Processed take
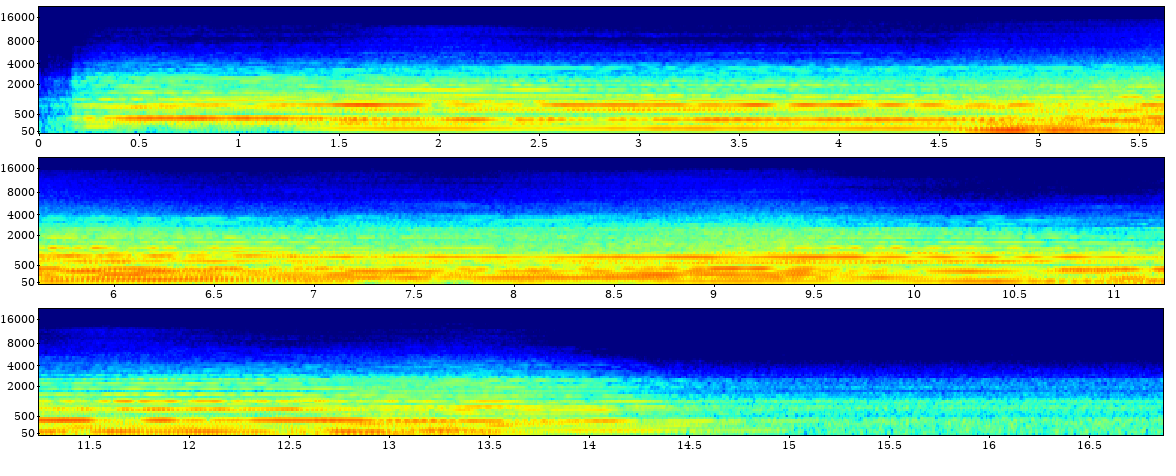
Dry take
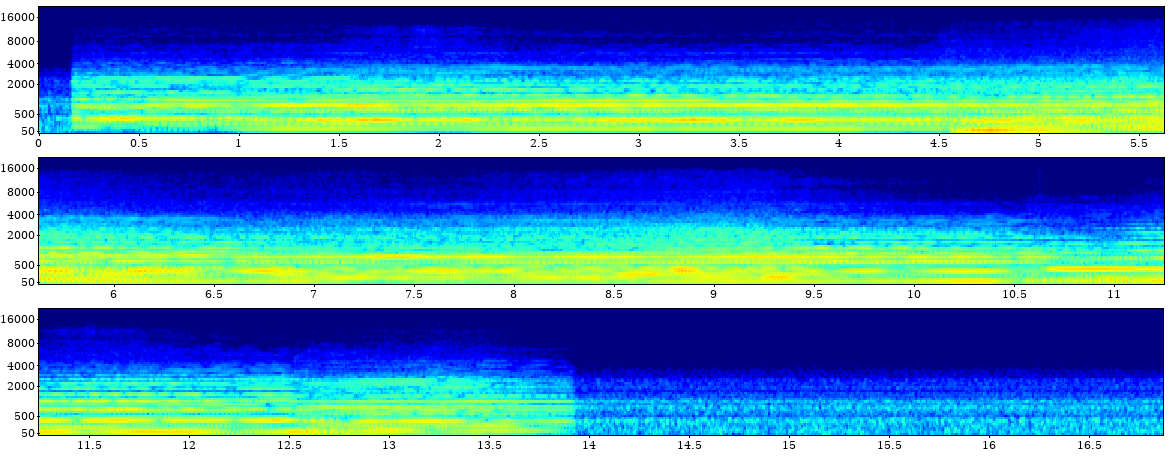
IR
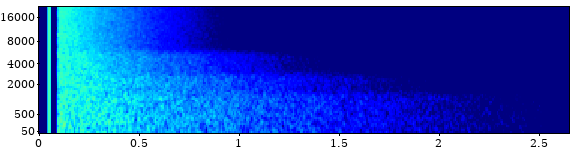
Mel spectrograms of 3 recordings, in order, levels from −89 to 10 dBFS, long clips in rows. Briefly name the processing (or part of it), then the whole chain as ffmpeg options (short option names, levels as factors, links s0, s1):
swimming-pool hall: -filter_complex "[1:a]atrim=start_sample=2205[s0];[0:a][s0]afir=irnorm=-1:irlink=0,highshelf=f=4600:g=-8,volume=1.33"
